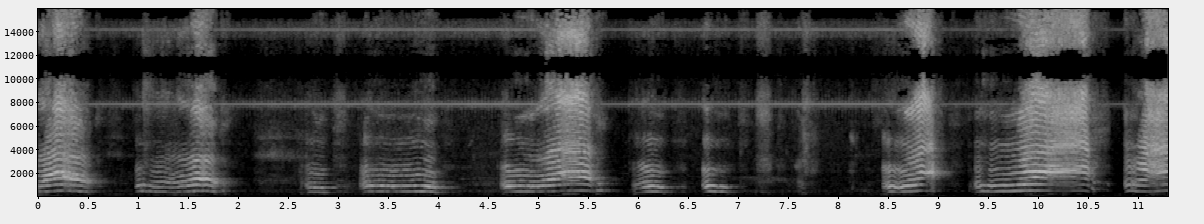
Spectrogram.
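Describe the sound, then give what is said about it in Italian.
A newborn baby cries in repeated wailing bursts with short pauses between them. The cries are loud, shrill and wavering, and no other sound is heard. “ciascuno di noi a casa può indovinare per che cosa si nasconde dietro questo vagito, quale bisogno vuole comunicarci il nostro bambino”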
